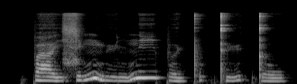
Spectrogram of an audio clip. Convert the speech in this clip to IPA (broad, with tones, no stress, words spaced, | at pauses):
paː˨˩jsɪ˨˥ŋmyː˨˩n n̪iː˥pɵ˨˩ɥ pʰʊ˨˥k̚t̪ʰyː˨˥k̚t̪o˨w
